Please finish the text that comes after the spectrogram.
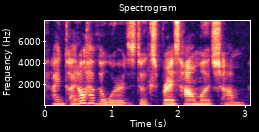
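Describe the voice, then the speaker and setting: A young woman with a French accent, talking candidly in a personal vlog monologue, rambling and repeating words, with lots of fillers and now and then a slip into French. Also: on the low side. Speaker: vlogger.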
